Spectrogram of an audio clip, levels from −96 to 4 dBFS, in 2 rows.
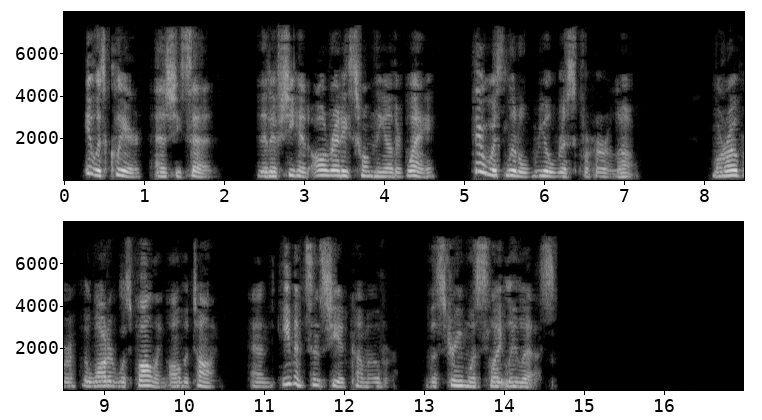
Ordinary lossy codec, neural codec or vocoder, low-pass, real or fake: AAC, 32 kbps; vocoder, 24 kHz, 100 mel bands, Vocos; 7.2 kHz; fake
